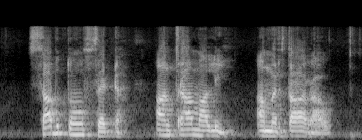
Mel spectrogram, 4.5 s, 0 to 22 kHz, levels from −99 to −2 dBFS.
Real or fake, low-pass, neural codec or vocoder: fake; 9.9 kHz; vocoder, 22.05 kHz, 80 mel bands, WaveNeXt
